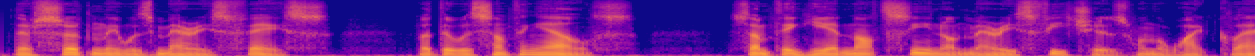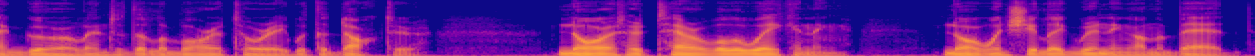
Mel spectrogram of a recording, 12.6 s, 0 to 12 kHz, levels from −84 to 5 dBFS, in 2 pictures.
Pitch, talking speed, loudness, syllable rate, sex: 80 Hz, 200 wpm, -21 LUFS, 6.6 syllables/s, male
